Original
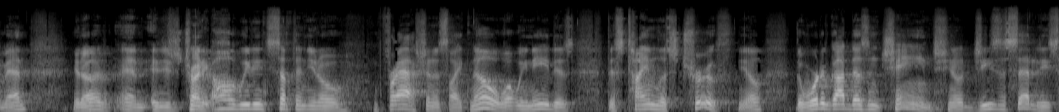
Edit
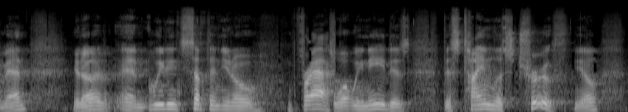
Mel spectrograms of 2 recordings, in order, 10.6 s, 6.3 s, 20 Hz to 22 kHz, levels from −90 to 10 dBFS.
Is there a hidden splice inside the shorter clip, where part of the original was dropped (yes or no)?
yes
